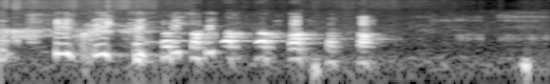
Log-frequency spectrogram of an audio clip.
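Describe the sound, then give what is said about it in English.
A person imitates a clucking bird with a quick, steady string of about a dozen loud, chicken-like syllables, then falls quiet except for one faint short sound near the end. “I really want to play into the bird stereotype.”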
